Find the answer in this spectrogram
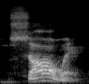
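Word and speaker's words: Samhain: Shawin. It's spelled so weird, but it's not. You don't That's not the way it said. I had to look it up. Sin. Saw. Sawin. but it's spelled s a m h a i n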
